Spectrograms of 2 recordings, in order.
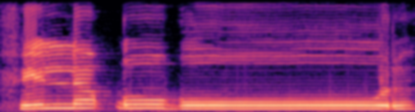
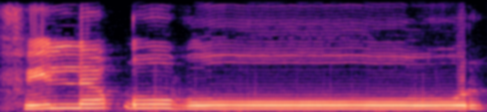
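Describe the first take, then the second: No difference in how they are said.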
